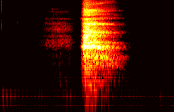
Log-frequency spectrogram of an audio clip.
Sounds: Sigh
